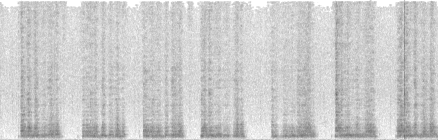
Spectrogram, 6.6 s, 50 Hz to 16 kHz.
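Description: A small, hollow black plastic mini game console, held in hand, has its top surface scratched and rubbed with fingertips and nails. Dry, papery scratching strokes repeat about once a second, each centred on a raspy midrange tone around 600 Hz. Brief quiet gaps separate the strokes over a faint, steady low hum.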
